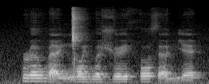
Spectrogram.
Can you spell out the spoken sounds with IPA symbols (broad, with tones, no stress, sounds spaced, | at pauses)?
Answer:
p ɹ ə˦ ʊ̯ β æ˨ ɪ̯ ŋ͡ǀ ɔ˧ ɪ̯ β ə˧ ʒ ø˦ ɪ̯ h o˦ θ ɜ˨ mʲ ɛ˧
